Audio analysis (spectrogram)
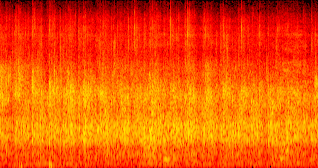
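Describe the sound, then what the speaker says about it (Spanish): A conference audience at a business process management event in Lima applauds steadily. The dense clapping sounds somewhat distant and fairly faint, and it holds at an even level for the whole stretch. "hasta yo pediría una salva de palmas, un aplauso para Mauricio."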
